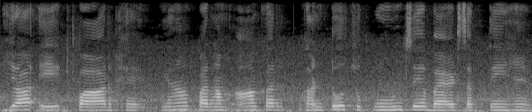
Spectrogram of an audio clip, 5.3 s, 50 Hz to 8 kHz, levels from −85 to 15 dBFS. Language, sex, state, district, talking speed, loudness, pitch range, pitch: Hindi, female, Uttar Pradesh, Ghazipur, 160 wpm, -17 LUFS, 215-240 Hz, 230 Hz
